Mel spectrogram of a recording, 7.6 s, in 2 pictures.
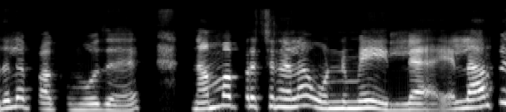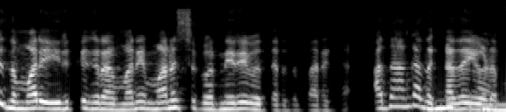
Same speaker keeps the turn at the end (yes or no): no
